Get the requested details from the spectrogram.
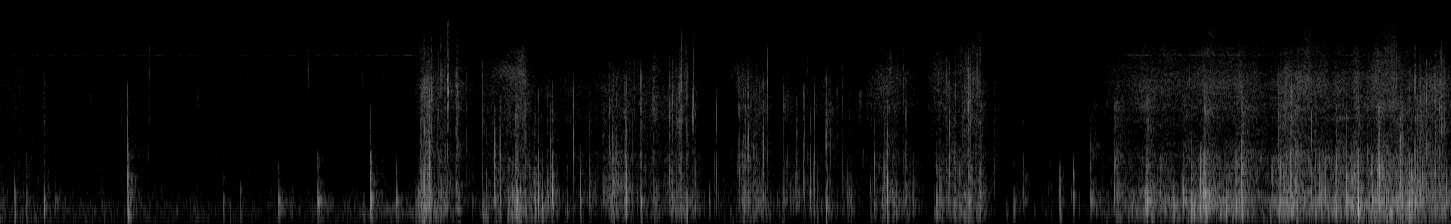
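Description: Hands with long nails press and crinkle a clear vinyl zippered storage bag full of cream knit sweaters. Sparse, sharp clicks and crackles at the start give way to dense, bright crinkling of the plastic film, with a brief quiet gap before it swells again.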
